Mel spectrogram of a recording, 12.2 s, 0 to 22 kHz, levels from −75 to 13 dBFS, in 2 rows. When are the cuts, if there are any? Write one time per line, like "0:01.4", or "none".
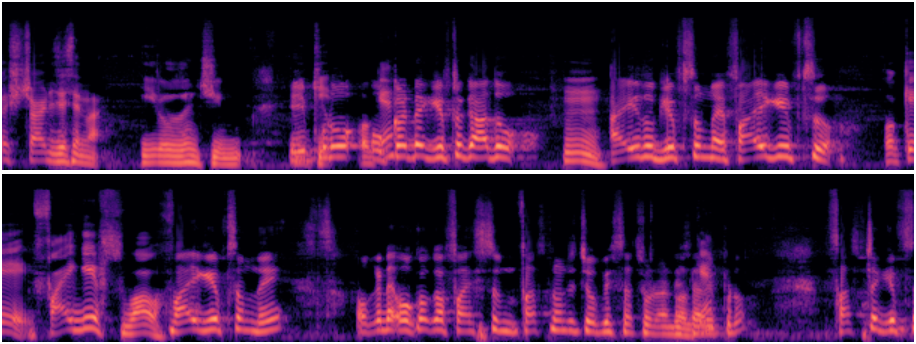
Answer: none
